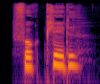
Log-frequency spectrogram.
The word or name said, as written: fugtplettet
